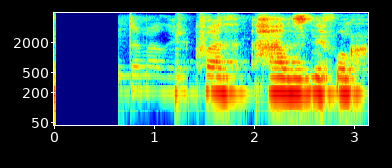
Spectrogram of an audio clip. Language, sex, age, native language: Icelandic, female, 8, Icelandic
